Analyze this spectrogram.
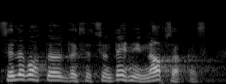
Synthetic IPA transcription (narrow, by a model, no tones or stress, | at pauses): se̞lːeko̞ht̪ɑøːld̪̥ɑkset̪seont̪e̞hnilʲineɑpsɑkːɑs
